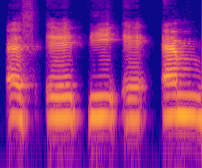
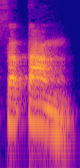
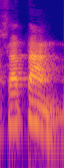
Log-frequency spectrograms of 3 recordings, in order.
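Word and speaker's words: sataṃ: the dot on top they are pronounced as N G Oh ok example the first line the word is s a t a m with the dot so becomes satang oh not satam not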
